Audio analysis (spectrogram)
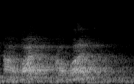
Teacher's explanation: estas dos palabras esta que comienza con alif y esta que comienza con agi suenan igual las dos suenan aat y apat eh pero su traducción al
